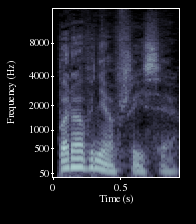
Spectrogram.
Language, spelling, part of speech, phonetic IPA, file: Russian, поравнявшийся, verb, [pərɐvˈnʲafʂɨjsʲə], Ru-поравнявшийся.ogg
- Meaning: past active perfective participle of поравня́ться (poravnjátʹsja)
